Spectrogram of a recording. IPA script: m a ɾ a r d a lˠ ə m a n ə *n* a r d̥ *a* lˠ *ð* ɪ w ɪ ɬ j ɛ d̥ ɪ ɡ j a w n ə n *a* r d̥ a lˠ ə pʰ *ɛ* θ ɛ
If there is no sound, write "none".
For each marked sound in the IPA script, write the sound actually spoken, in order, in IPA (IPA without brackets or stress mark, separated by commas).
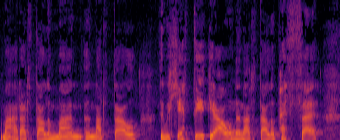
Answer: n, a, ð, a, ɛ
